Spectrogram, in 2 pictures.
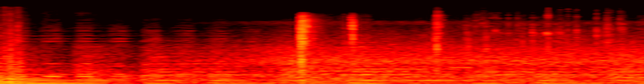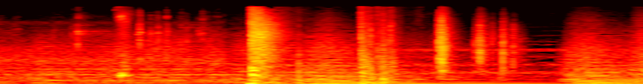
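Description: Tense film-score music, with a handful of sharp hits over it, the loudest about four and a half seconds in, followed by a few quicker ones.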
